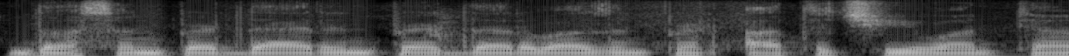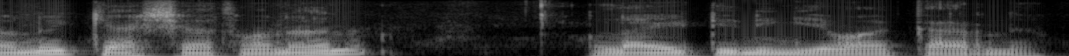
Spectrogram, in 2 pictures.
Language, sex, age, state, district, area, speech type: Kashmiri, male, 60+, Jammu and Kashmir, Budgam, rural, spontaneous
